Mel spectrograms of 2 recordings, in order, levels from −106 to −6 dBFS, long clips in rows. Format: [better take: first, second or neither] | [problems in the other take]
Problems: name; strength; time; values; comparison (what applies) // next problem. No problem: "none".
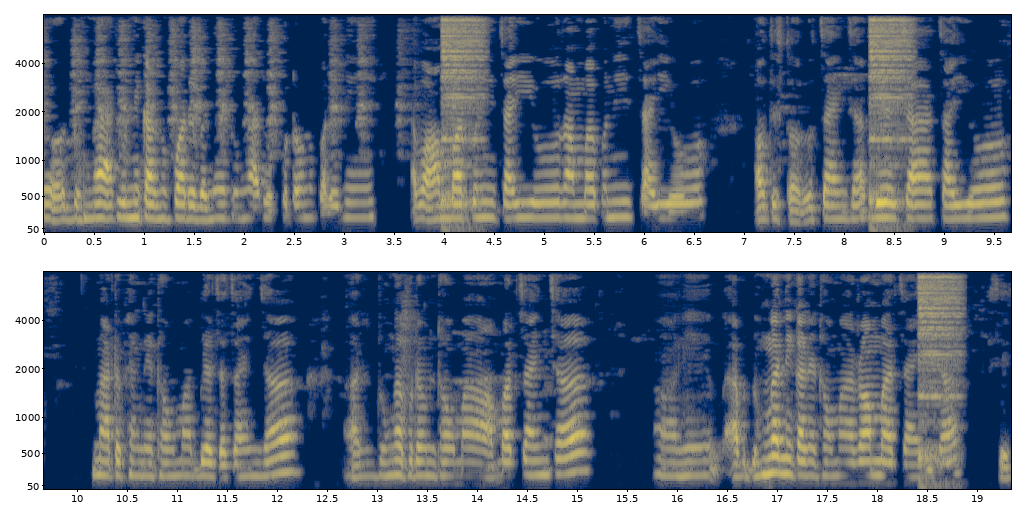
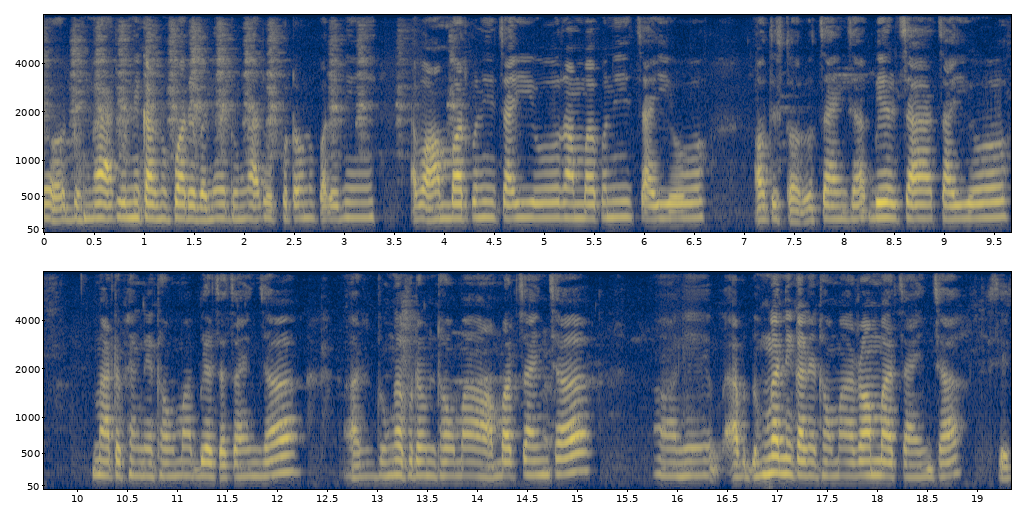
second | noise reduction (classical method Wiener filter)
